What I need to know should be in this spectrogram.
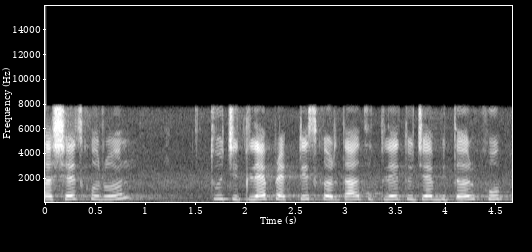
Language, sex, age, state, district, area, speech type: Goan Konkani, female, 18-30, Goa, Quepem, urban, spontaneous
